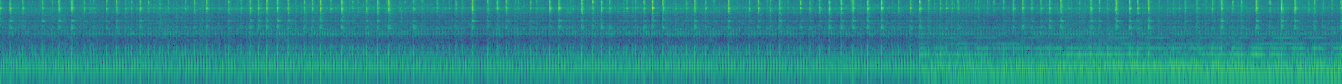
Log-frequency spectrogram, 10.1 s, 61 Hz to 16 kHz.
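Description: Ogawa Pro VX8224 chainsaw idling with a rapid, even putter. About seven seconds in, music with steady held tones comes in and takes over.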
